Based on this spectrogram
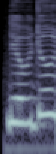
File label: "liu3zhou1", Chinese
